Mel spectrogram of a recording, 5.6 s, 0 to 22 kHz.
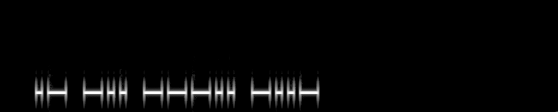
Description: Morse code, heard as a keyed tone, about 20 wpm, 700 Hz. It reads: AD8X
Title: USA Call Signs - 4 Characters - Repeated 3x - 20wpm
